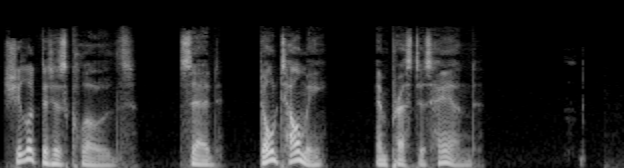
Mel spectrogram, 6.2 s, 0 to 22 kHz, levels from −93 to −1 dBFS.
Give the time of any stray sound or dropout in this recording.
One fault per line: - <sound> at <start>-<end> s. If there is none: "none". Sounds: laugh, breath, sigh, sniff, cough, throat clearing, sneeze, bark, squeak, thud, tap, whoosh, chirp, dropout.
- sniff at 5.6-5.9 s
